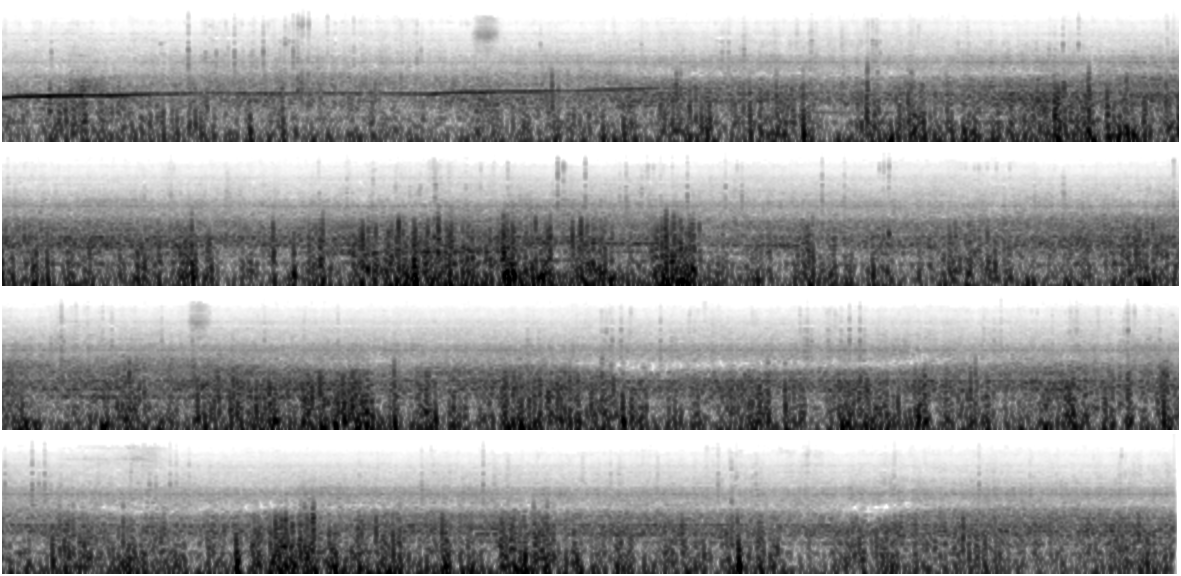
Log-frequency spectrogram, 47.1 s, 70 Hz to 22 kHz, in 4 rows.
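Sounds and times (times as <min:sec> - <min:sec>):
faint steady whine: 0:00.0 - 0:26.4
tyres rumbling on tarmac: 0:00.0 - 0:47.0
wind buffeting microphone: 0:00.0 - 0:47.0.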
